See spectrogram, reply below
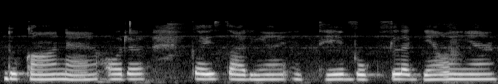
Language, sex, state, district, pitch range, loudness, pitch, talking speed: Punjabi, female, Punjab, Pathankot, 230-240 Hz, -14 LUFS, 235 Hz, 110 wpm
